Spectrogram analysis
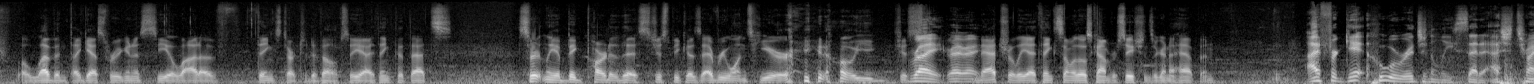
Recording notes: checks in LIVE from the NFL Combine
